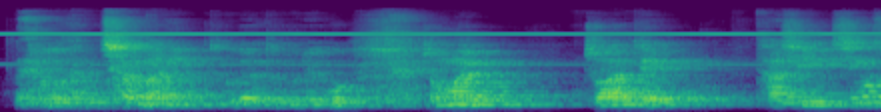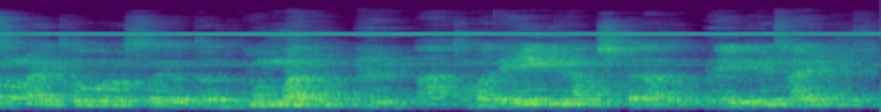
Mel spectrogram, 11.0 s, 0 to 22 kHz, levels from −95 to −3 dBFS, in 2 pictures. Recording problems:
room echo; strong; dies away in 1 s
off-mic speech; far
thin; somewhat; fading below 300 Hz
high-pitched whine; loud; throughout; 6 kHz, 8 dB below the speech

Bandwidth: 15 kHz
